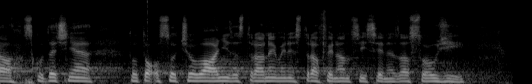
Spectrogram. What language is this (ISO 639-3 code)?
ces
